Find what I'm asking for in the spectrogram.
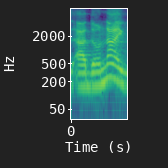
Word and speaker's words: Adonai: We always pronounce it as Adonai.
